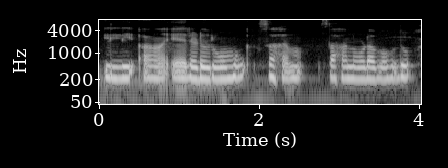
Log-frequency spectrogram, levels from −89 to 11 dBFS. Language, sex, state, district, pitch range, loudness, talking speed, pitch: Kannada, female, Karnataka, Bangalore, 210-230 Hz, -15 LUFS, 105 wpm, 220 Hz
